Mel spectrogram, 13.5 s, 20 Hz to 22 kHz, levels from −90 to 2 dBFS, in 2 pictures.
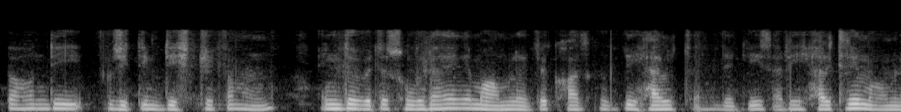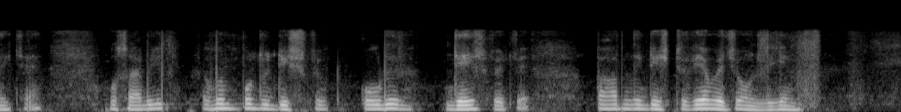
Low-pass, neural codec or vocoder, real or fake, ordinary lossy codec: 7.2 kHz; codec, 24 kHz, 0.9 kbps, WavTokenizer, medium speech release version 1; fake; Opus, 32 kbps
